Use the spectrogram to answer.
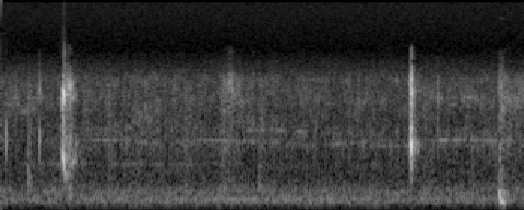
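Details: Hiccups: three short, abrupt catches of breath at irregular intervals over a steady room hum.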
